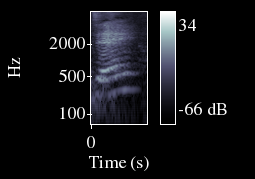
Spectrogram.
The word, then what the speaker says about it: des: And the plural way, actually rhymes with le, is des.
